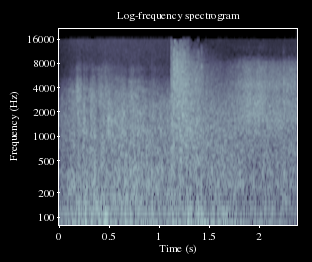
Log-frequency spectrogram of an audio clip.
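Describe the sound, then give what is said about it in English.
Deep, continuous rumbling of artillery fire from wheeled field guns manned by squads, with a sharper, louder blast breaking through partway and the heavy roar carrying on after it. “Artillery guns on wheels manned by squads fire and roll backwards with the force of their shots.”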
